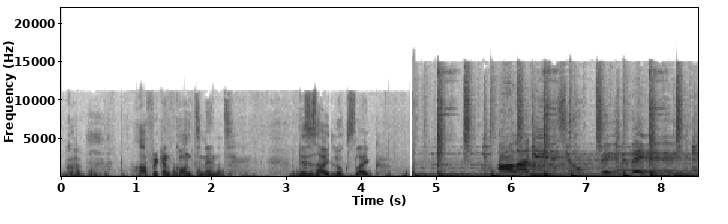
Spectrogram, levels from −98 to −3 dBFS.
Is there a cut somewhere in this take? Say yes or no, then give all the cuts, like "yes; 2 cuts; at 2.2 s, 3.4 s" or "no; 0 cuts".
yes; 1 cut; at 4.6 s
